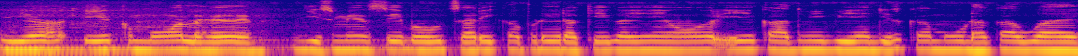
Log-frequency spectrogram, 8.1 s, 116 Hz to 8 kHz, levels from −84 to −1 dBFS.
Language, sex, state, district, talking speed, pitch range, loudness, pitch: Hindi, male, Jharkhand, Deoghar, 165 wpm, 170-175 Hz, -16 LUFS, 175 Hz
